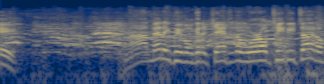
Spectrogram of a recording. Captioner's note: crowd chatter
